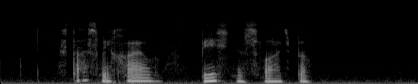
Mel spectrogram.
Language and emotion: Russian, sad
